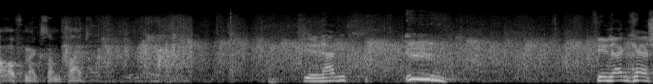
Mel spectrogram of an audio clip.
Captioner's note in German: Beifall CDU und BÜNDNIS 90/DIE GRÜNEN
